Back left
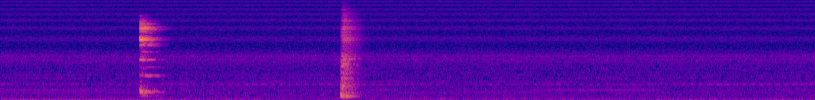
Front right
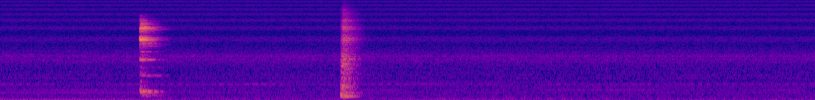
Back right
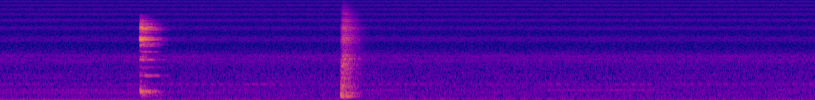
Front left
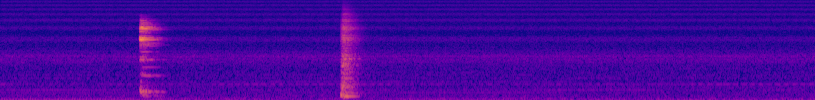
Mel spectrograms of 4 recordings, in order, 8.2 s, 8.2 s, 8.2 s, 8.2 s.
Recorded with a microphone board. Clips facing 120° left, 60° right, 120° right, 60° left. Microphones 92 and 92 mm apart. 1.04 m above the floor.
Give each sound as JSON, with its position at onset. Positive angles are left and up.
{"t": 1.4, "sound": "a cowbell", "azimuth_deg": -175, "distance_m": 2.0}
{"t": 3.4, "sound": "a snare drum", "azimuth_deg": -160, "distance_m": 1.3}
